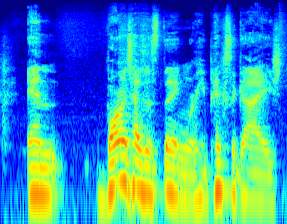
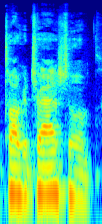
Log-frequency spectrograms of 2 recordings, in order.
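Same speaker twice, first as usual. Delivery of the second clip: usual speaking voice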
